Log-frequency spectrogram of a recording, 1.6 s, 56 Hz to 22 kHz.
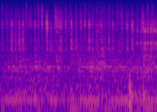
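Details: Norton 650 Unified Twin prototype, almost new chain, rear wheel turned by hand; light scraping and faint intermittent brushing as chain rivet heads catch on the crankcase tunnel.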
